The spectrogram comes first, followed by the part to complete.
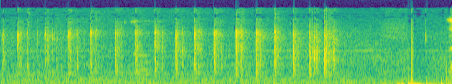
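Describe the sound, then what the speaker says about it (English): Fast clicking keystrokes on a computer keyboard, close and crisp, in a quick irregular rhythm, ending in a few heavier thumps. "I'm hitting my keyboard."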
